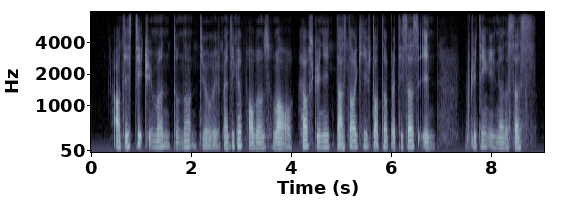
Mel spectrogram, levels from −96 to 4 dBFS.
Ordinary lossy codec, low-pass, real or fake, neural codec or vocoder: none; 7.2 kHz; real; none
